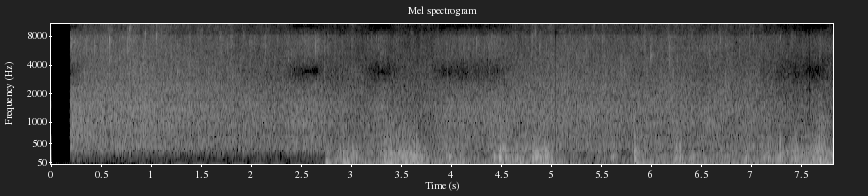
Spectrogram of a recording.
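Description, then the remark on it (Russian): Steady rain hisses across a surface, and after a few seconds a low, distant rumble of thunder rolls in underneath and keeps grumbling. No one speaks. “А, мне кажется, в Тайбэе намного больше дождливых дней, чем солнечных.”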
